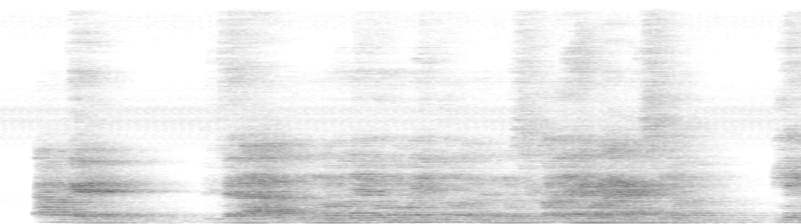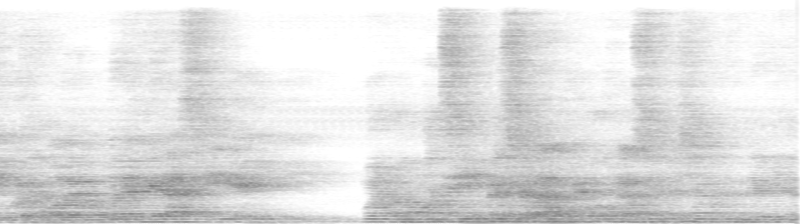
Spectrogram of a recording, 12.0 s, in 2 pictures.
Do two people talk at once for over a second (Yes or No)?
Yes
